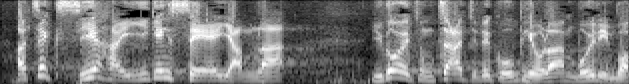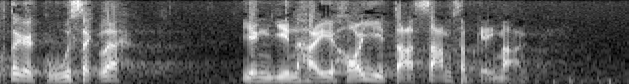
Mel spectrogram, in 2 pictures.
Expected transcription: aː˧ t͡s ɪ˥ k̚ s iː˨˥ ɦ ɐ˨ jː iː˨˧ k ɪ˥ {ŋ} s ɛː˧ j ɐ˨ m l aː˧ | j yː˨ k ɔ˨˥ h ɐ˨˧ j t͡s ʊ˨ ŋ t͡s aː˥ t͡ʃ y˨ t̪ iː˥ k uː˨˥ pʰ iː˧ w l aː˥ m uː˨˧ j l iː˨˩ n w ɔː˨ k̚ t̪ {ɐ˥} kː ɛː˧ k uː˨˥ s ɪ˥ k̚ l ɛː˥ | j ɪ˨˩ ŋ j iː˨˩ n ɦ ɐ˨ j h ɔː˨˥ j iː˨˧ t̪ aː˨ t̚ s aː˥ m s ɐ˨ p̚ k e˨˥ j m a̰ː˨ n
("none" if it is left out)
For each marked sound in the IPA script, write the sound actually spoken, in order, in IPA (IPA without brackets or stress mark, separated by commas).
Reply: ŋ, ɐ˥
